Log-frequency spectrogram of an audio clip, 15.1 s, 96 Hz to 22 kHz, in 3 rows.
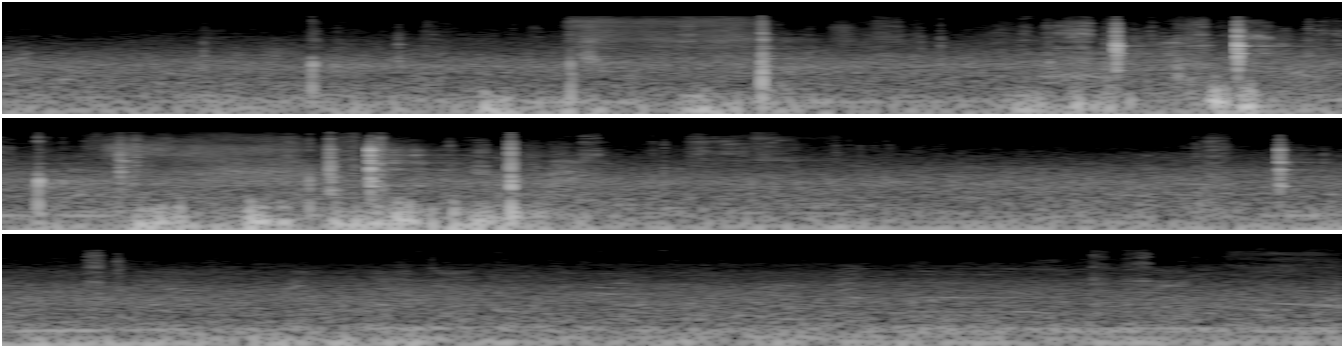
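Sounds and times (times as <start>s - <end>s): tennis racket strikes: 3.8s - 7.2s.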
